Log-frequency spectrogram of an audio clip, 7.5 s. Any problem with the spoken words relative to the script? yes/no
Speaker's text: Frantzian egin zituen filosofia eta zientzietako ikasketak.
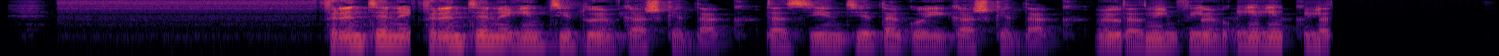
yes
